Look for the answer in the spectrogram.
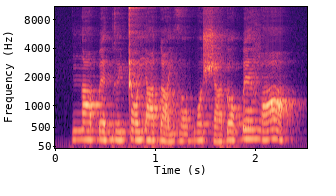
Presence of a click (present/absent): absent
